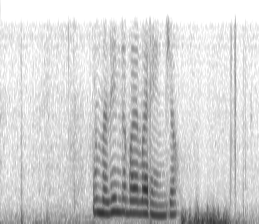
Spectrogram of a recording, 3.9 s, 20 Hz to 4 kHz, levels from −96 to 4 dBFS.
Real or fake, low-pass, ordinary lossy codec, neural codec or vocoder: fake; 3.6 kHz; none; codec, 24 kHz, 0.9 kbps, WavTokenizer, medium music audio release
